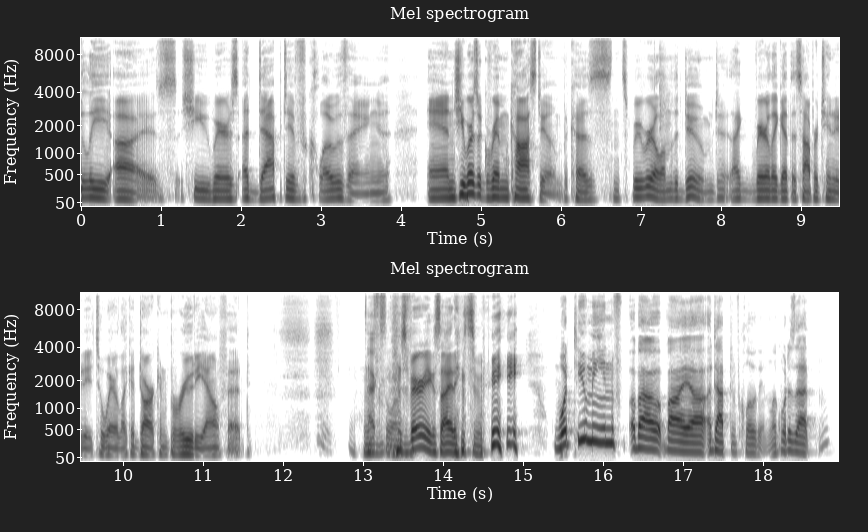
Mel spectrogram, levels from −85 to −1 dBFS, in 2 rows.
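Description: Speech recording, no technical faults detected.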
